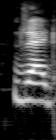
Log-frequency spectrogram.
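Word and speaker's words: read: मैंने अभी बताया था ना कि थर्ड फॉर्म के रूप में यूज़ करोगे तो इसकी प्रोनाउंसिएशन रेड होगी।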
